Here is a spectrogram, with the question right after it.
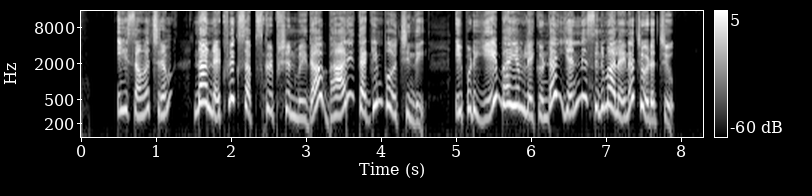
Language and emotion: Telugu, happy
